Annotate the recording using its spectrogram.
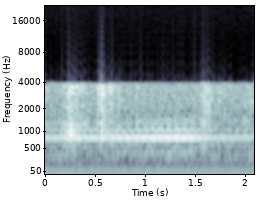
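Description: A faint steady tone from the just-answered telephone handset, with a single handling click about half a second in; the tone cuts off near the end.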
